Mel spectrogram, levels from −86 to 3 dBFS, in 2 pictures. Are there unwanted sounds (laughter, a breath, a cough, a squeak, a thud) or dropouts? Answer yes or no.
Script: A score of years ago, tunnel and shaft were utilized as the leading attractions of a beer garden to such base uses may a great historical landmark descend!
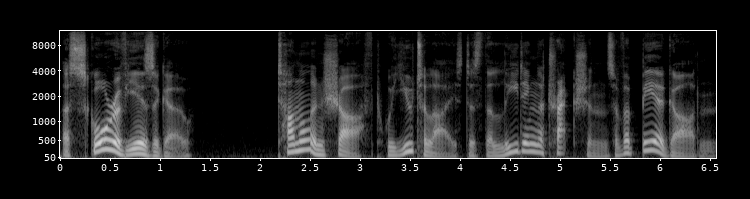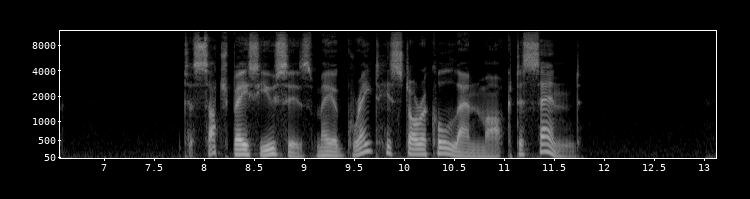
no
